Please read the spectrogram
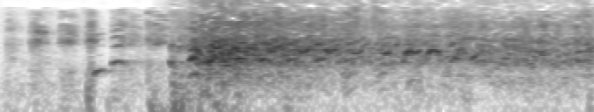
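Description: Loud laughter from several voices at once, starting a little over a second in and continuing unbroken after a few short sounds at the start.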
